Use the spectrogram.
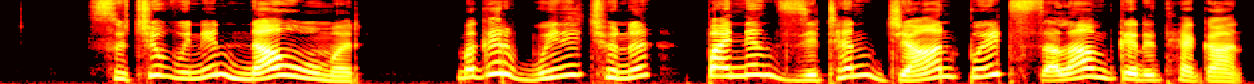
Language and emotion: Kashmiri, disgusted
